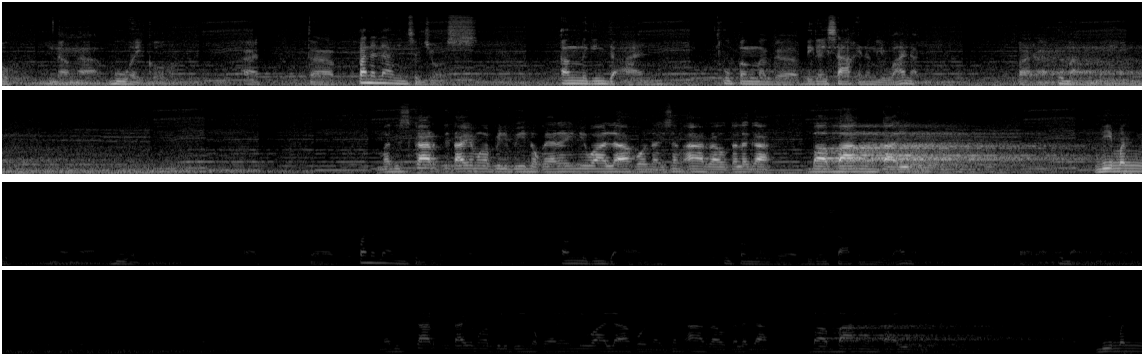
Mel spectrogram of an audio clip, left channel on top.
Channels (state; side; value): quieter; right; 33.0 dB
